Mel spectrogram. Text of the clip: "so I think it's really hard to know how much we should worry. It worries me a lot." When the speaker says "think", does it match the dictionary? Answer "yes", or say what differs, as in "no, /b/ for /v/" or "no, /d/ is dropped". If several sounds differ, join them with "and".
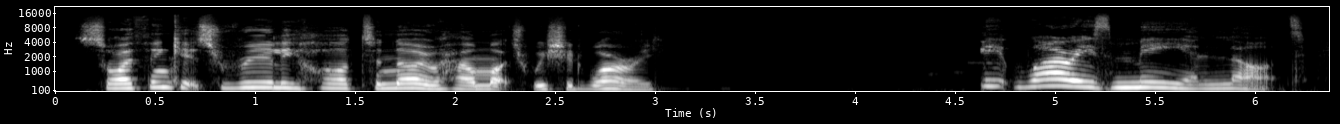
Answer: yes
